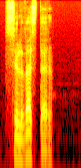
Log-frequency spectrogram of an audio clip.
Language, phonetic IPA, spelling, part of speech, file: Polish, [sɨlˈvɛstɛr], Sylwester, proper noun, Pl-Sylwester.ogg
